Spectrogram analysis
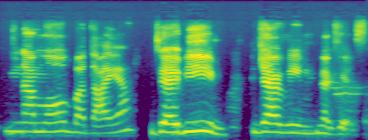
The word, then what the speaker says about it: Namo Buddhaya: How do you pronounce that? Come here. Say Namo Buddhaya. Namo Buddhaya.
